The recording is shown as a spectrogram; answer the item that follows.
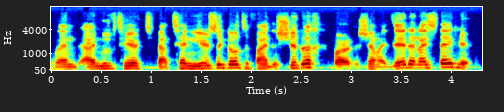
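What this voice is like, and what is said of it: Fading Australian accent. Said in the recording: “your accent, it's funny because you're saying how you're sort of losing your accent. I still hear it. I still hear it ... Australian”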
